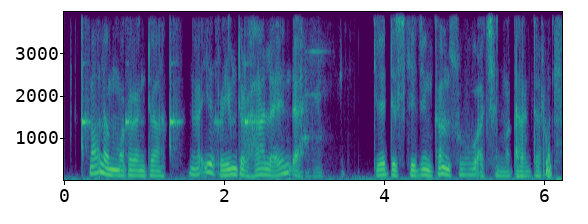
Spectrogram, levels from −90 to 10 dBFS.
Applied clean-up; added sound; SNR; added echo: neural diffusion model UNIVERSE++.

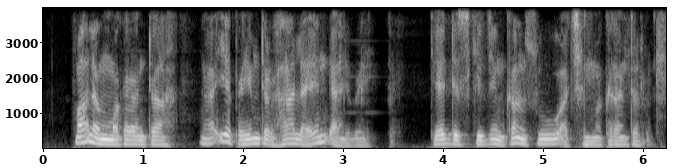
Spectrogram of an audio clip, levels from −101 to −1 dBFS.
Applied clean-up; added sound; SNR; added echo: neural mask model DeepFilterNet 3.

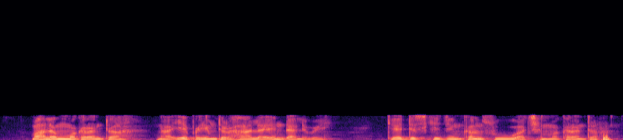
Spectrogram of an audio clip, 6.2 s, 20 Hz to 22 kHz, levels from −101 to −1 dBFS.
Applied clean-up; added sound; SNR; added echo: none; none; none; none.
